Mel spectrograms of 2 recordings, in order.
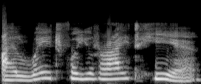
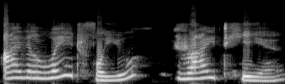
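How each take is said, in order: First: 'I will' is contracted into one syllable. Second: Both words 'I will' are said in full.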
